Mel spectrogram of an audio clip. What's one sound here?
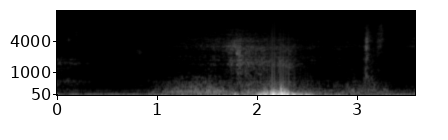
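A young woman blows a puff of breath right into the microphone.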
